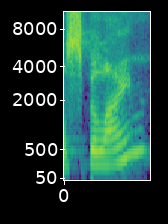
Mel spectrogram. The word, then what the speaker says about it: Spillane: Next presentation, my friends, is with Kylie Tune and Spillane.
